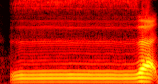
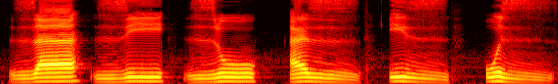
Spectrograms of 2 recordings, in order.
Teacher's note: berdesis tapi desisnya tajam kayak lebah zza jangan bocor desisnya jangan bocor menjadi huruf desis huruf Sin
